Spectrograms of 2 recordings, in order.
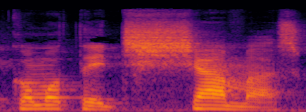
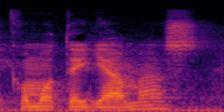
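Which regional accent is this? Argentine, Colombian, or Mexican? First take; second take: Argentine; Mexican. First: It is said in an Argentine Spanish accent. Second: It is said in a Mexican Spanish accent. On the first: "In Argentina, they might say" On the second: "Like if you're from Mexico or parts of the U S or possibly Spain"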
